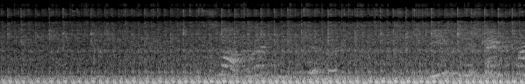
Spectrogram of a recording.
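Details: Four-wheeler ATV petrol engine after sitting 2-3 months through cold winter, battery problem, warm day: steady, slightly lumpy idle about four beats a second, keeps running; normal idle after storage.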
